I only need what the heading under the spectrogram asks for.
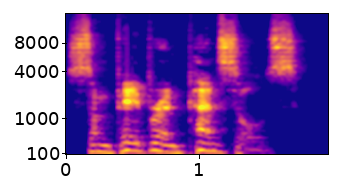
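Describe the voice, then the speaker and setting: A man voicing a gruff, sardonic human cop in a sci-fi audio story, with dry, curt delivery. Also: medium pitch, expressive, takes it slowly, pushed and bright, exaggerated voice.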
